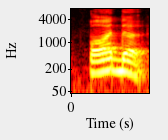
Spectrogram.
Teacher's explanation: قد دال حروف قلقلہ میں سے ہے ساکن ہے تو قلقلہ کریں گے یعنی ہلا کے پڑھیں گے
